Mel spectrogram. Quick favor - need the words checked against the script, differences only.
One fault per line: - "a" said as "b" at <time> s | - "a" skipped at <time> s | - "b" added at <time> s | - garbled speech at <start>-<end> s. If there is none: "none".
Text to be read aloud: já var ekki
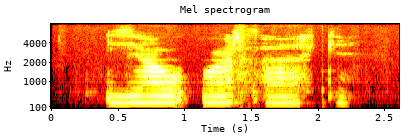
- "það" added at 1.5 s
